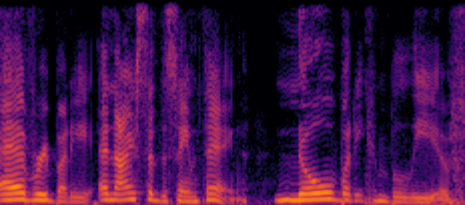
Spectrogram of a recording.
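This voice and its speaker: A woman's dark, mellow tone. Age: 40s. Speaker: podcast host. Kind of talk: casual chat. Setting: home dining room. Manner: halting, many fillers and restarts.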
